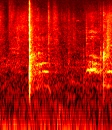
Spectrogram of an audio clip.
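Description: A tennis racket striking the ball once, a single sharp crack about half a second in, in the middle of a rally.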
